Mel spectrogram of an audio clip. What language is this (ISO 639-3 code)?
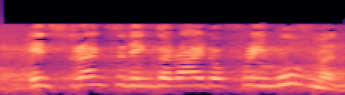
eng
